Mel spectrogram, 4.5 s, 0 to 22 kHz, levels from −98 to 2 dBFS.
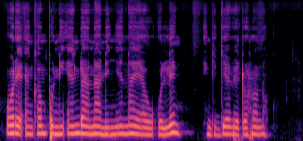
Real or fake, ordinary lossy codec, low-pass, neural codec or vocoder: fake; none; none; vocoder, 44.1 kHz, 128 mel bands, Pupu-Vocoder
